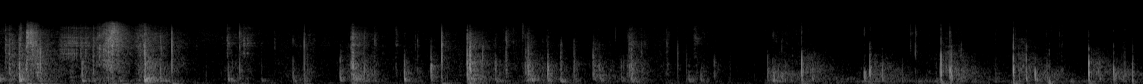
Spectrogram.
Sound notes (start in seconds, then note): none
